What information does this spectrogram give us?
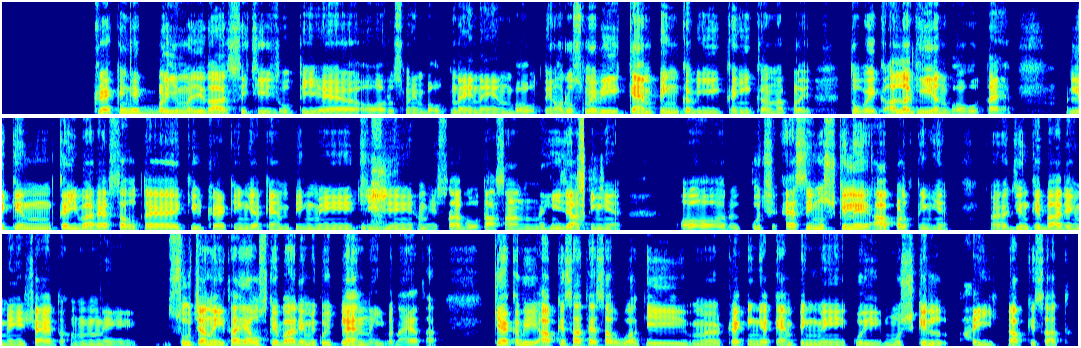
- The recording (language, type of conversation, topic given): Hindi, podcast, कैंपिंग या ट्रेकिंग के दौरान किसी मुश्किल में फँसने पर आपने क्या किया था?
- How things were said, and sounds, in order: sneeze; tapping; in English: "प्लान"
